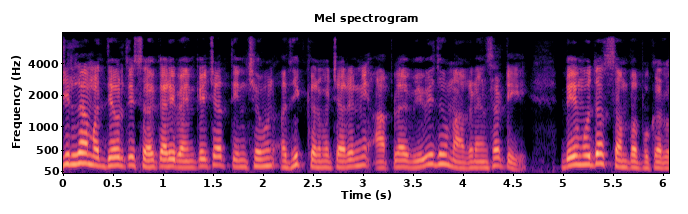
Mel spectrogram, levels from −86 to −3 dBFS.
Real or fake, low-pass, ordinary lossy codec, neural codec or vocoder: fake; 7.2 kHz; none; codec, 16 kHz, 8 kbps, FreqCodec, smaller model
